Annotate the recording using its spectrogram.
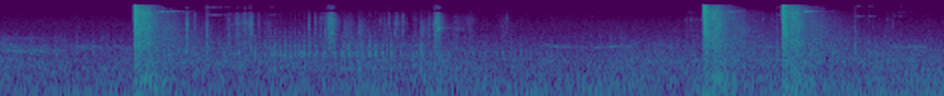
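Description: A pistol fires sharp, loud shots.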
